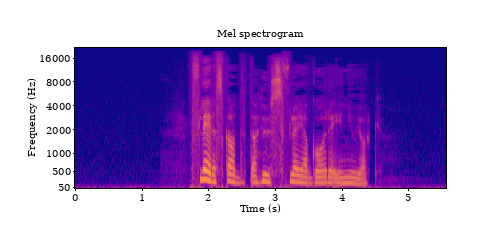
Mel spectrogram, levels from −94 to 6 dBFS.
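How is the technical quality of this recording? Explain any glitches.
Generation loss runs the whole way: swirly, hollow, smeared speech with blurred attacks, likely from about seven passes through WMA, consistent with 128 kbit/s, each adding noise and spectral holes.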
